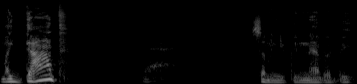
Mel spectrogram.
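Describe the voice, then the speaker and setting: An actor playing a bitter, resentful grown son in an audio drama, speaking in a halting, confrontational way. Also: male voice, low voice, sing-song, gravelly, husky, no room sound, exaggerated voice. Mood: cold resentment. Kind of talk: naturalistic audio drama acting.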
